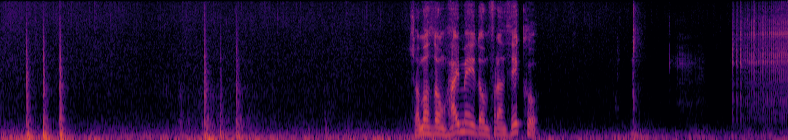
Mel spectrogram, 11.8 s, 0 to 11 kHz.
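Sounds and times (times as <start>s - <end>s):
steady rain pattering: 0.0s - 11.8s
firm resonant knocks on a wide closed door in Seville: 0.4s - 1.1s, 3.0s - 3.7s
speech: 6.2s - 8.1s.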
